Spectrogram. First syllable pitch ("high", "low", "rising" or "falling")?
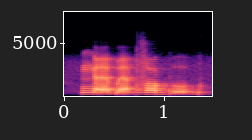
rising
